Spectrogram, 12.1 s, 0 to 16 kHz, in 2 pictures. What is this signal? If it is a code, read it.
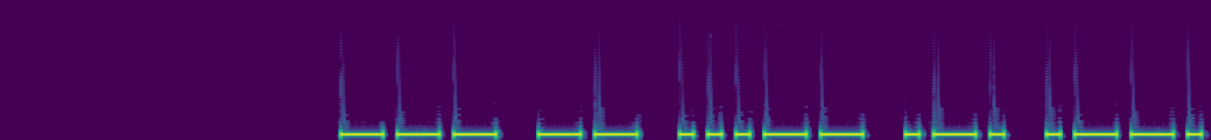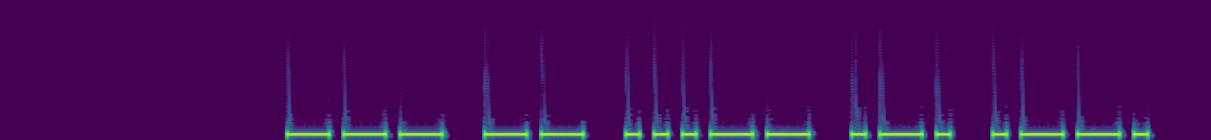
Morse code, heard as a keyed tone, about 17 wpm, 700 Hz. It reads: OM3RP OM3RP
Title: DXCC-100 Call Signs - 5 Characters - Repeated 3x - 17wpm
